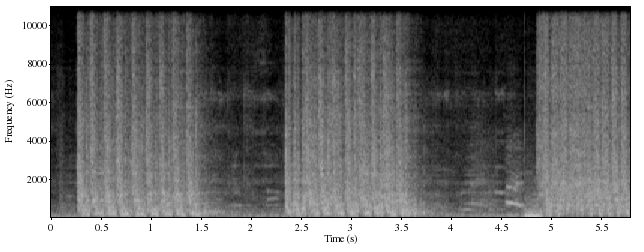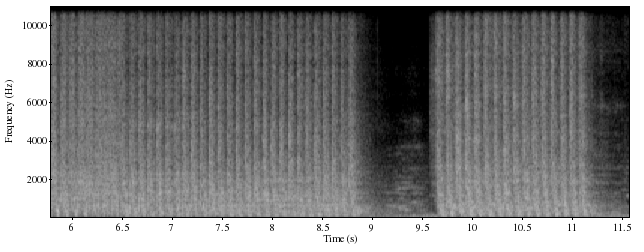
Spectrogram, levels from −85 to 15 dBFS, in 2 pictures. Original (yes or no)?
no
